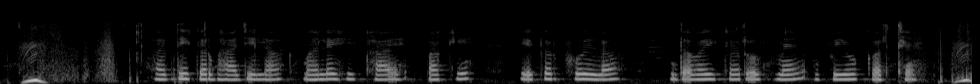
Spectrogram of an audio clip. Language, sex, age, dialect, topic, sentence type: Chhattisgarhi, female, 25-30, Northern/Bhandar, agriculture, statement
